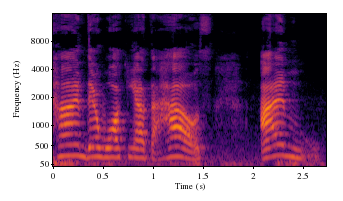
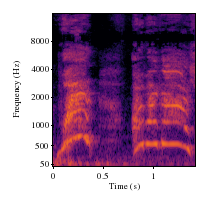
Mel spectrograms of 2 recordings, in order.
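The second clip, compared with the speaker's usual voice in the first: much higher shocked gasp of a mother; freaking out. Retold or imitated. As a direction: squeal it like a panicked mom. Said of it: "freaking out and doing the most".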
